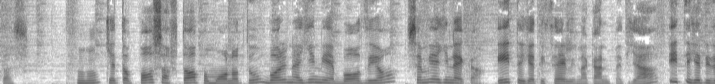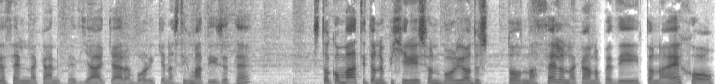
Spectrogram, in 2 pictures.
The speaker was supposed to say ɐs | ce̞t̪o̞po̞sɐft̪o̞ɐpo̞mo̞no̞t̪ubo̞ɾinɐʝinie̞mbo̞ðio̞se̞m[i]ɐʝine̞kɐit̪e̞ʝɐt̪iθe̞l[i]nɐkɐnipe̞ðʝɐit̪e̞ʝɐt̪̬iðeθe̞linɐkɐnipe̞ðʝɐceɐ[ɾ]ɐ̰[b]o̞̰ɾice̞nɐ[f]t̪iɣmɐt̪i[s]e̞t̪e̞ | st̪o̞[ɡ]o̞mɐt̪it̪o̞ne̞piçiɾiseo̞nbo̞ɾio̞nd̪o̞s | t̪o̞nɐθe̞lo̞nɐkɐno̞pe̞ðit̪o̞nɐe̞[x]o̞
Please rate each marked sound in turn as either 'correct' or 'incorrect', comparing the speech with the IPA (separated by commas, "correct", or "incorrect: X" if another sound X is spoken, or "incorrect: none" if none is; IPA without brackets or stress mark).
correct, correct, correct, correct, incorrect: s, incorrect: z, incorrect: k, correct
